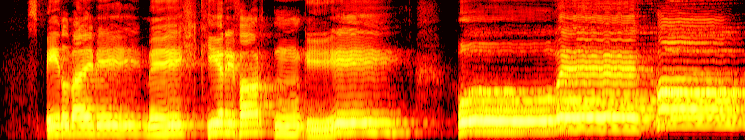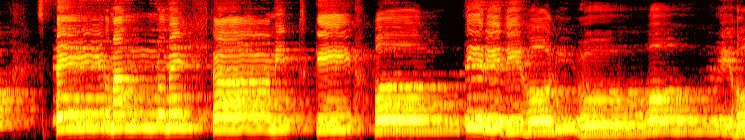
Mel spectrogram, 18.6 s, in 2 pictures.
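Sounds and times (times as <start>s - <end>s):
tenor singing: 0.6s - 18.6s.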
